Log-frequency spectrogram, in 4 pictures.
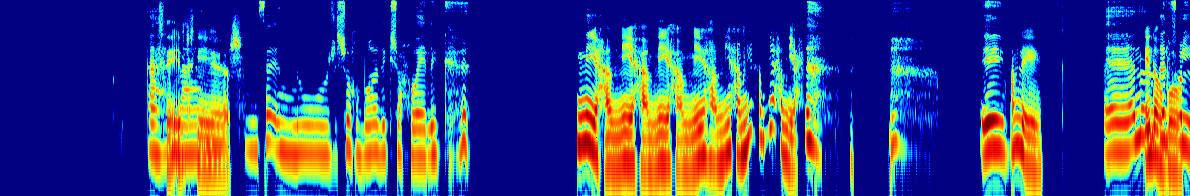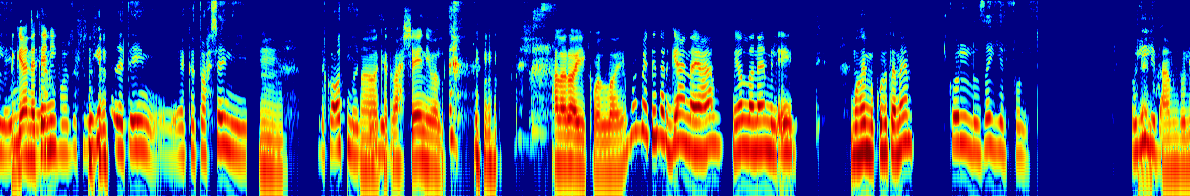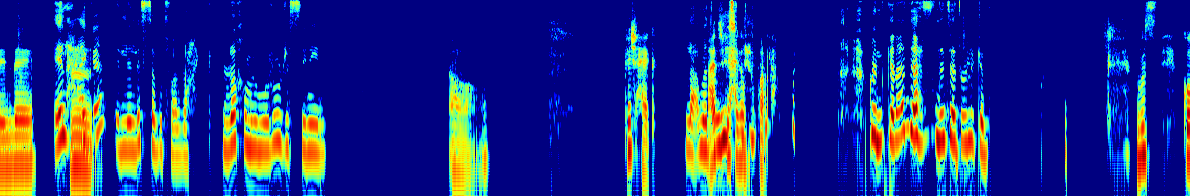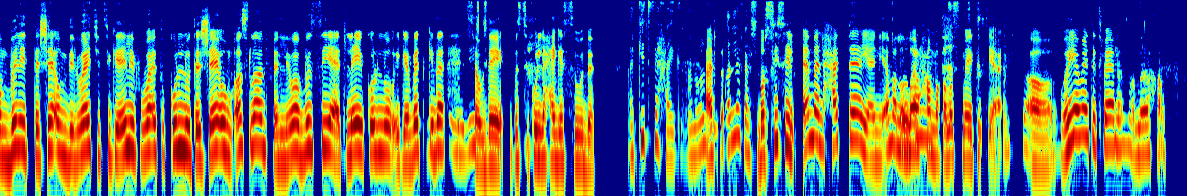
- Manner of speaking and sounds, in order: tapping; chuckle; chuckle; static; distorted speech; laugh; laugh; chuckle; other noise; laugh; chuckle; other background noise; laugh
- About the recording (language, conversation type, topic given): Arabic, unstructured, إيه الحاجة اللي لسه بتفرّحك رغم مرور السنين؟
